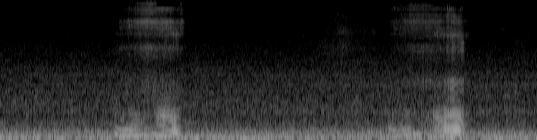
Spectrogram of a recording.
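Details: A sleeping dog snoring: two soft snoring breaths, each with a brief nasal whistle, over steady room noise.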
